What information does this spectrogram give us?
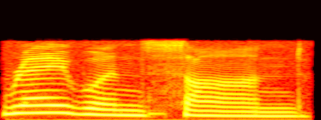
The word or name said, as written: rawinsonde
